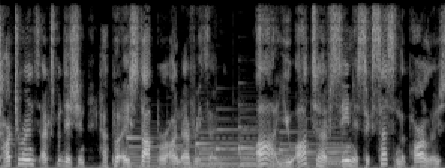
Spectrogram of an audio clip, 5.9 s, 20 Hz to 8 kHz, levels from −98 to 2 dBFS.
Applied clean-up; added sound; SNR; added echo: none; Piano; 12 dB; none.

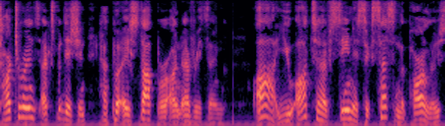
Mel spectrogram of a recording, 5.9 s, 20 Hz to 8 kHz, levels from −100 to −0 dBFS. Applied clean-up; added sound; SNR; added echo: none; none; none; none.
